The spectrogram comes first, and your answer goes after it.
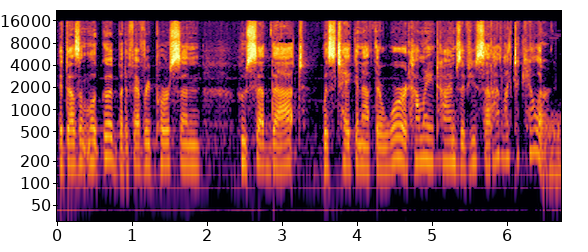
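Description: A woman with a fairly low pitch and ordinary pitch variation at a fairly quick pace, amid noticeable background noise. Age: 60s. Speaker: murder suspect. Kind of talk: interview.

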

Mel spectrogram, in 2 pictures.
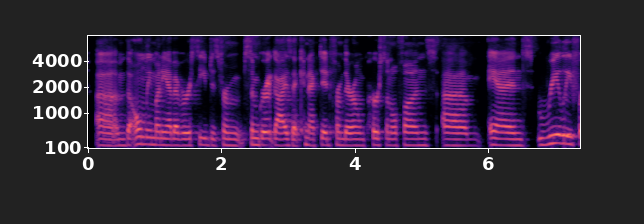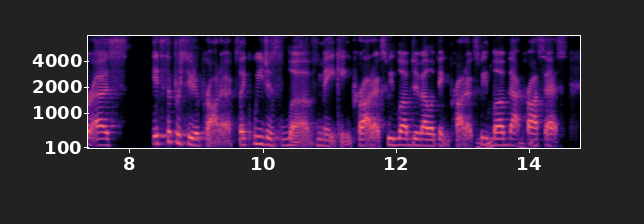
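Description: With an American accent and a normal speaking voice, a woman talks at a moderate pace with hardly any pauses, her pitch fairly low and her intonation fairly even. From US South. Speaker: cannabis company founder. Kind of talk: interview. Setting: remote interview from Napa.

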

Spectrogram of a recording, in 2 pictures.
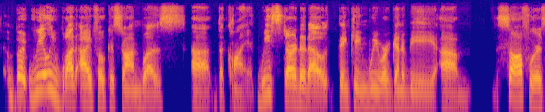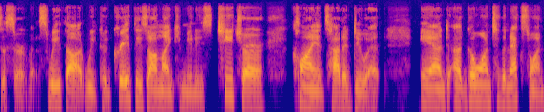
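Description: In an American accent, a woman with a very deep, low pitch speaks at a moderate pace with lively intonation, the sound dry and close with no echo over a quiet background. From Boston, Massachusetts. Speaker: nonprofit accelerator CEO. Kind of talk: interview.

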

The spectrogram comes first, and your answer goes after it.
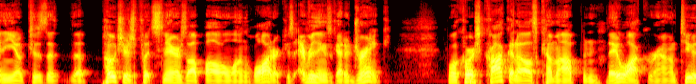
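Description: A man's very fast, lively speech at a fairly low pitch with an American accent, dry and close with no echo, on a very clean recording with a silent background. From Michigan, US Midwest. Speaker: film director and conservationist. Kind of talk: interview conversation.

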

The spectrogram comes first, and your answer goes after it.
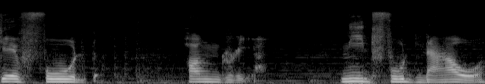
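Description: The speaker uses a booming, put-on character voice. Faint music plays in the background. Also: man, medium pitch for a man. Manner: gruff, demanding.

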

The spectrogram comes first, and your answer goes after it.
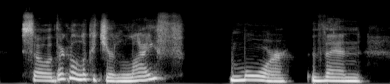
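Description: A woman speaks at a very slow pace in a fairly low, somewhat breathy voice with a dark, mellow tone and ordinary pitch variation. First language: German. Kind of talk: faith testimony interview.

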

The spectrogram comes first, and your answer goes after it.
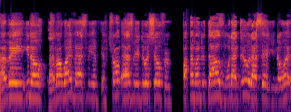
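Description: Hardly pausing, a man rushes along at a very fast pace with a high pitch and monotone, flat intonation, though his loudness swings a great deal. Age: 40s. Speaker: stand-up comedian. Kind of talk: casual chat.

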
